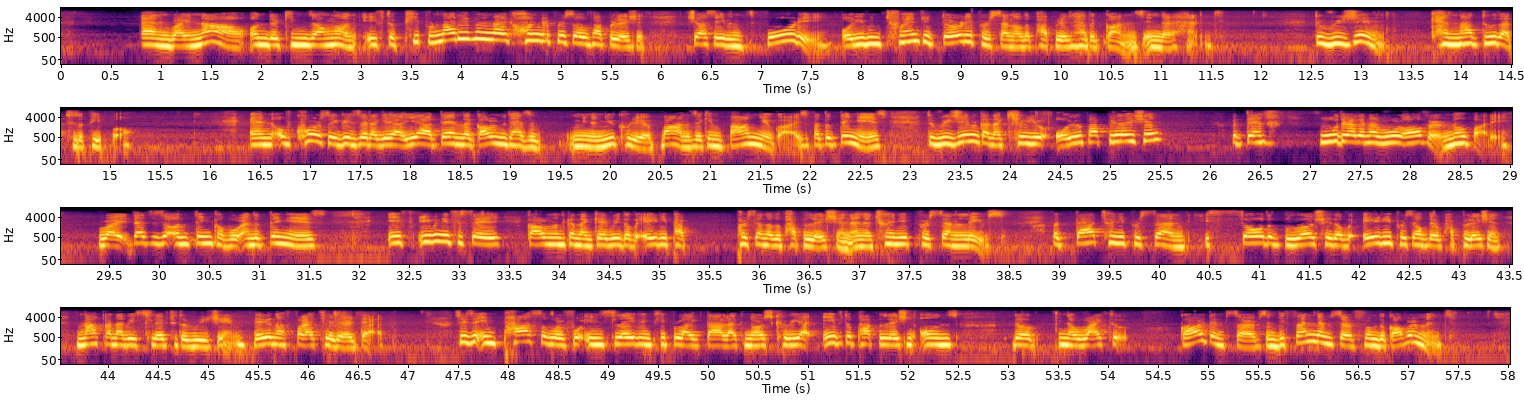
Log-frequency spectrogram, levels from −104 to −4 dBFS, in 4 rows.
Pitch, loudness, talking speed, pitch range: 235 Hz, -14 LUFS, 170 wpm, 210-275 Hz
